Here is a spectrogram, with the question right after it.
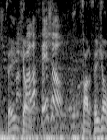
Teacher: em muitas regiões a vogal e quando está com outra desaparece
